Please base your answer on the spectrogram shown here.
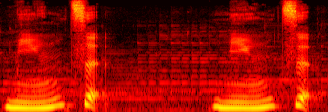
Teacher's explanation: the tones are second and neutral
